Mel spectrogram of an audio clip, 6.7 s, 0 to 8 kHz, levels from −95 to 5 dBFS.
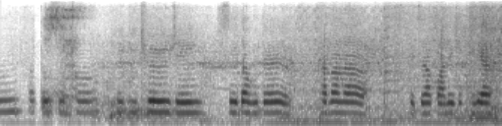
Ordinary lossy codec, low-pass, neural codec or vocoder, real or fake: Opus, 16 kbps; 7.2 kHz; codec, 16 kHz, 0.4 kbps, LongCat-Audio-Codec; fake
